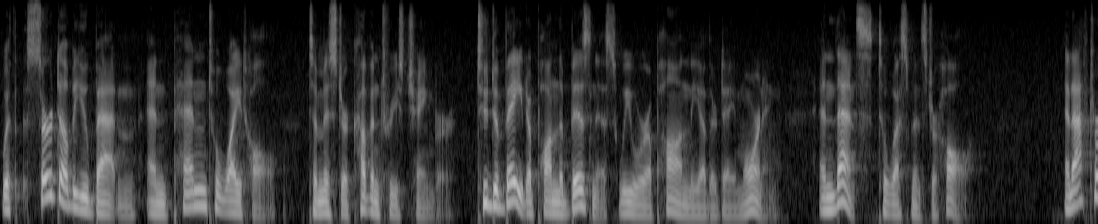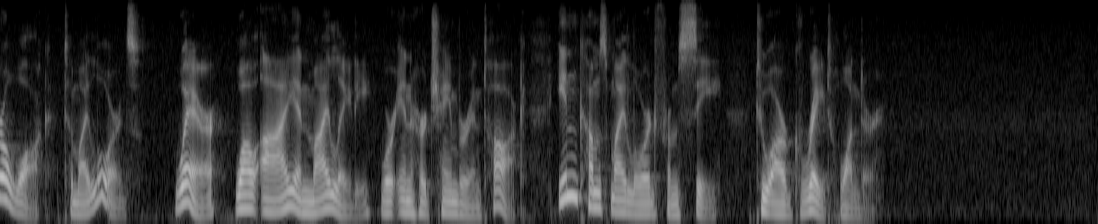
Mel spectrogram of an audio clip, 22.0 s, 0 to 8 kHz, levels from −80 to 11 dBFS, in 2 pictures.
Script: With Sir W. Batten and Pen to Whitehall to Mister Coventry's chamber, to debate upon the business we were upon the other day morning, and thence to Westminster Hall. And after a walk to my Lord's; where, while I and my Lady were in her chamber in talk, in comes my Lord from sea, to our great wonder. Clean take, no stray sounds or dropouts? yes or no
yes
